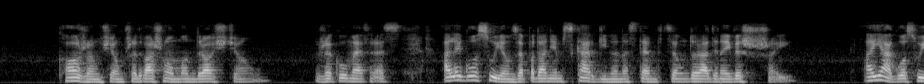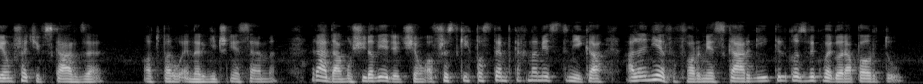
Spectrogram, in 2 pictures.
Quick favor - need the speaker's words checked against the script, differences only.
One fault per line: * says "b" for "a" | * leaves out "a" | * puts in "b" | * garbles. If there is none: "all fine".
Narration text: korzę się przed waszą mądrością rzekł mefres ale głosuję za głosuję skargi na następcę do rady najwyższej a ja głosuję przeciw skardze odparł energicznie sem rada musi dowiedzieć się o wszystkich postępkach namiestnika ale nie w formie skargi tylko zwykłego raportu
* says "podaniem" for "głosuję"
